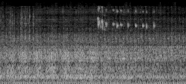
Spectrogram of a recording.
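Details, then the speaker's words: Engine running with the accessory belt drive disconnected: steady, even, quiet idle with no chatter or rumble; the squeaking noise returns when the belt is reconnected, showing the belt is the noise source. "지금 은 엔진 만 작동 중 입니다 . 엔진 만 돌아가고 있다 ."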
